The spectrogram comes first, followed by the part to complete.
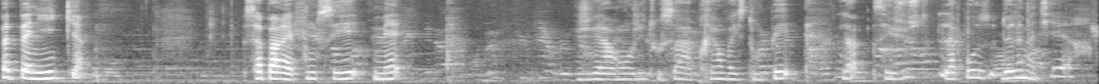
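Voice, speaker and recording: A woman's voice: a little high, takes it slowly, pauses often, music in the background. A woman hosting a makeup tutorial, narrating each step with little interjections and the odd whisper.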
